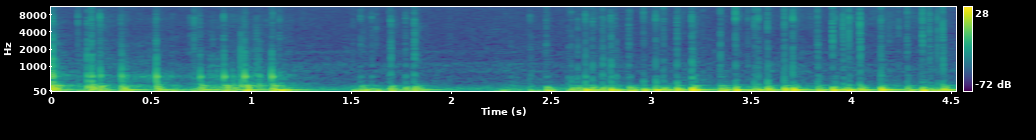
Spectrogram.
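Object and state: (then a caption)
Vinyl-covered binder. Fingertips and nails tap and scratch the cover of a closed blue vinyl-covered binder lying flat. The result is a rapid run of dull, low, muffled taps, a quieter stretch in the middle, then a denser burst of tapping.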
